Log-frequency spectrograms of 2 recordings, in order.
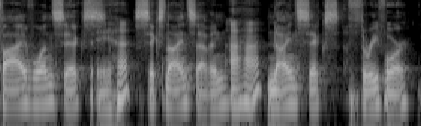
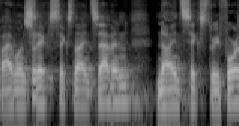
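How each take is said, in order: First: The number is said more slowly. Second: The number is said at normal speed.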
